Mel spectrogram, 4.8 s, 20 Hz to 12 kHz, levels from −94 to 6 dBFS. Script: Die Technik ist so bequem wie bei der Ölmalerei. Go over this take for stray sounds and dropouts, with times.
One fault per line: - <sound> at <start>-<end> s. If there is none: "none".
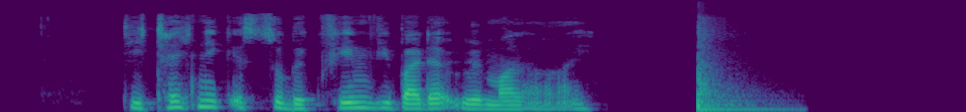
- thud at 3.5-4.1 s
